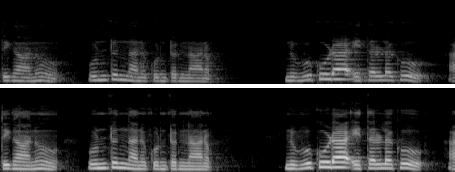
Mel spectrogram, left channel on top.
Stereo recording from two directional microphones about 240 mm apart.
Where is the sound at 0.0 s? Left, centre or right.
Right.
